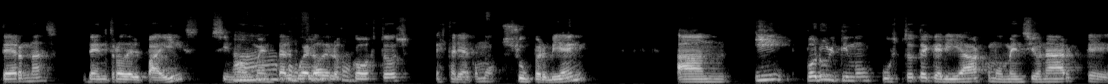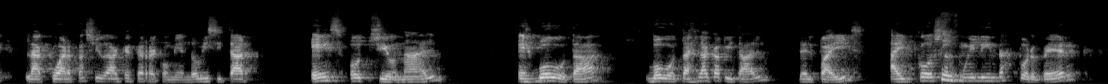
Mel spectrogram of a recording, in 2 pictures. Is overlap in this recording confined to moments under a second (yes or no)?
no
